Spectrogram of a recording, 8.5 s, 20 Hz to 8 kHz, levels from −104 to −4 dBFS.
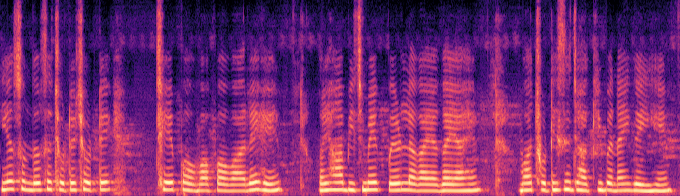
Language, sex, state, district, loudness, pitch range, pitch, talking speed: Hindi, female, Bihar, Gopalganj, -11 LUFS, 260-295 Hz, 280 Hz, 170 wpm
